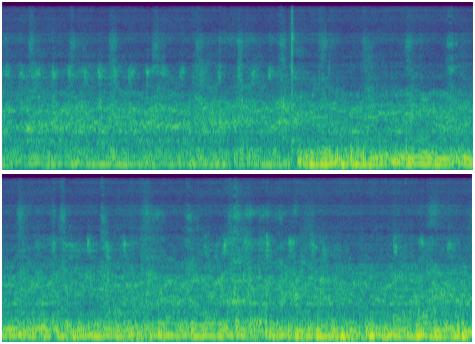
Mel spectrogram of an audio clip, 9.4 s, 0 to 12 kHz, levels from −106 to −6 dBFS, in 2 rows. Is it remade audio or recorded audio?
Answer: remade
